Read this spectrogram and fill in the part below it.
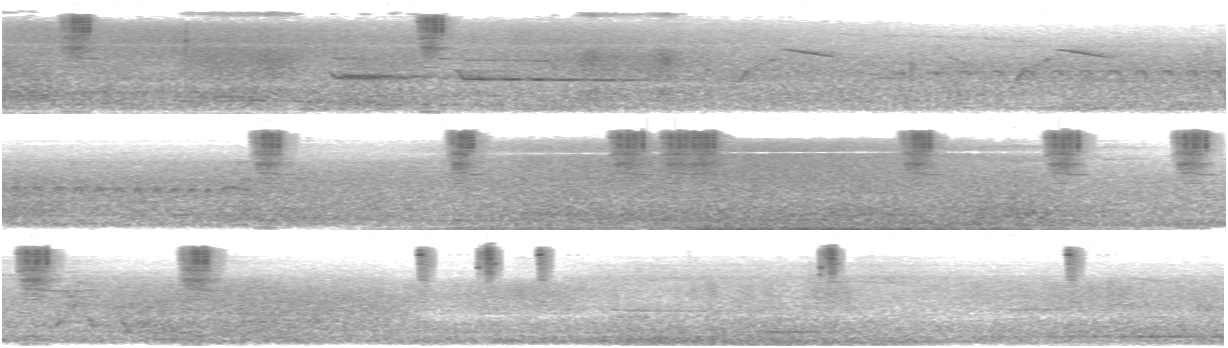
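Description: Soft game menu clicks sound now and then.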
